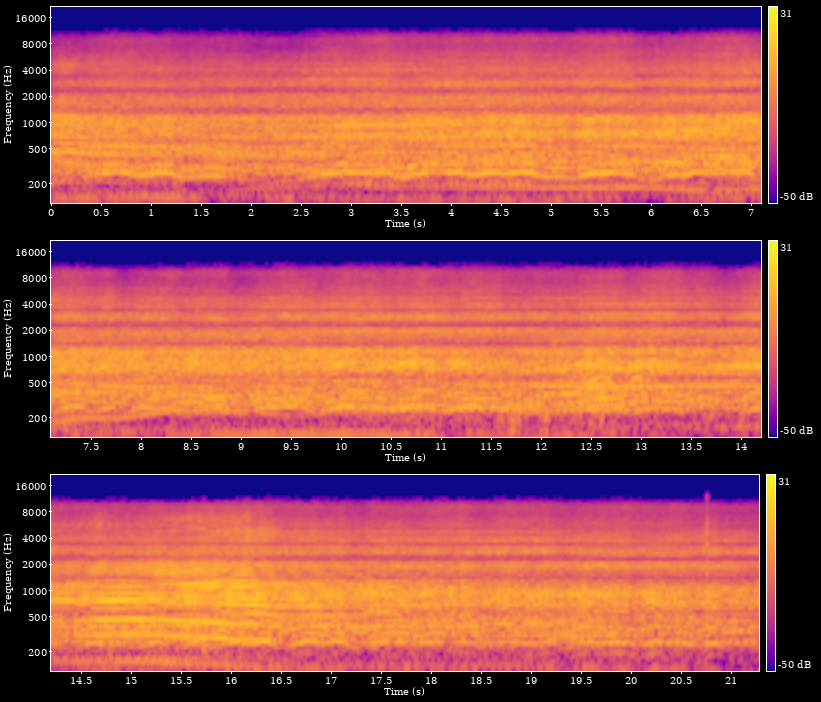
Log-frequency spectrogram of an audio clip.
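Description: Engines of several RC model aeroplanes buzzing overhead, their pitch rising and falling as the throttles are worked. Near the end, one engine climbs to a higher whine and is loudest for a moment.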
